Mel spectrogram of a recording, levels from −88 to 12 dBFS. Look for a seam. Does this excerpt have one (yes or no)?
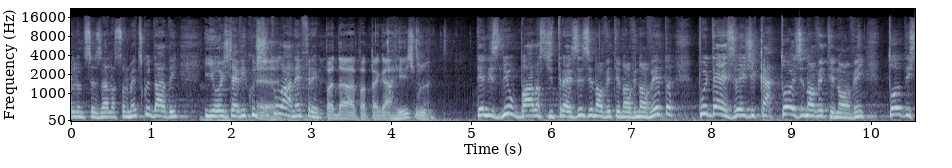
yes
